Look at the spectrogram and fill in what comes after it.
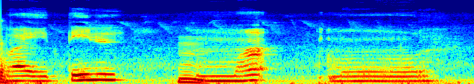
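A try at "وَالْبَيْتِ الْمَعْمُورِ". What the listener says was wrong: Ma'mur. Ayusin mo, ito ay ain. Wal baitil ma'mur.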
